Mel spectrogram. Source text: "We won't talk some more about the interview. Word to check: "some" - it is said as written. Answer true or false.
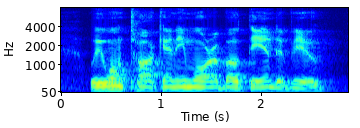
false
